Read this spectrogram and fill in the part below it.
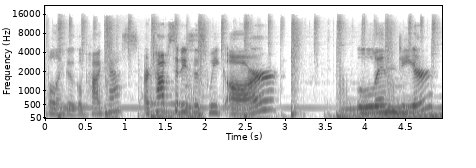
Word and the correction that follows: Leander: Is that how you say it? Landier? – Maybe Leander? – Leander. – Leander. – There's Leander. Leander, Texas.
